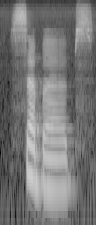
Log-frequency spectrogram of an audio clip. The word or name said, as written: suburbs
